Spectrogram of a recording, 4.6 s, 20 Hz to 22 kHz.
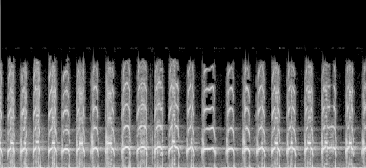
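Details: Noisy juvenile osprey begging for fish at its Hog Island nest, recorded by a live camera on 9 September 2019; continuous rapid shrill whistles, about five per second, each note piercing and slightly arched, unbroken throughout.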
